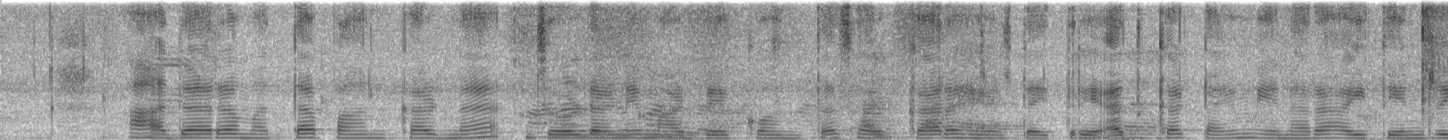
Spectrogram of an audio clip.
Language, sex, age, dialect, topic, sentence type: Kannada, female, 18-24, Dharwad Kannada, banking, question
